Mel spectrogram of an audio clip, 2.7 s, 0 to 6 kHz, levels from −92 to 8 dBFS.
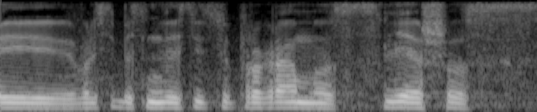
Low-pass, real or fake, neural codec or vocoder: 5.4 kHz; real; none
